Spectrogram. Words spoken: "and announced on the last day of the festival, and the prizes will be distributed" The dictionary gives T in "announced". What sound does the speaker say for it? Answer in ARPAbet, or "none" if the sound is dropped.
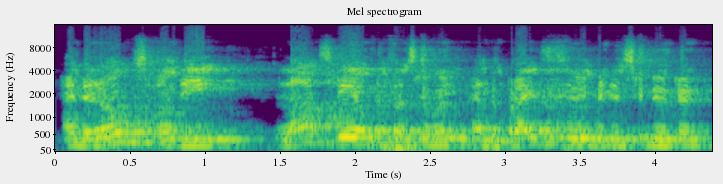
none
